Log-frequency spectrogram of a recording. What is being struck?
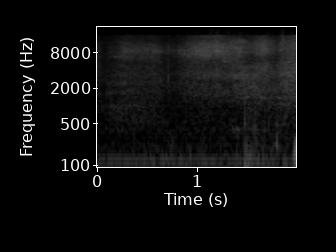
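Nothing is struck.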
